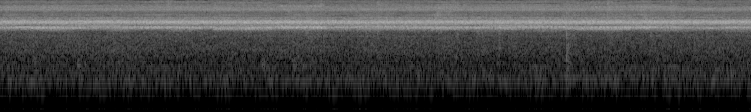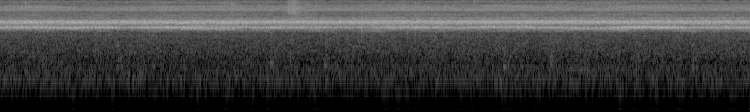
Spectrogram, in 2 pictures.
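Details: Steady nocturnal insect chorus of crickets in a backyard in Virginia during summer: high, even, buzzing trills blending into one continuous wall of sound over quiet low-level hum.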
